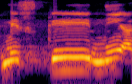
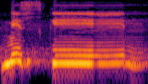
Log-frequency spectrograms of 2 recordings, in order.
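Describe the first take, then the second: First: The word ends with a short final vowel. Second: The word ends on the consonant n. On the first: "মিসকিনি আছে" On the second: "সাকিন করে দেব"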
